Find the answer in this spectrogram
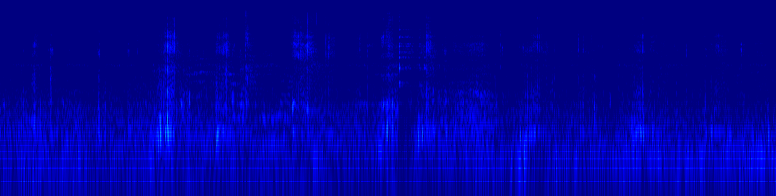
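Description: Faint, close-up chewing of raw green tomato, with a few crisp crunches as it is bitten and chewed.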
